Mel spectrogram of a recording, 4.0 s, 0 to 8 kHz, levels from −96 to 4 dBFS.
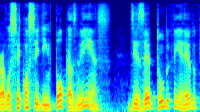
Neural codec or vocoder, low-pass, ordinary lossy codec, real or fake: codec, 16 kHz, 1 kbps, FunCodec, trained on LibriTTS, 50 frames a second; 7.2 kHz; none; fake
